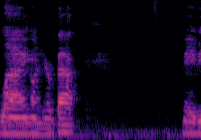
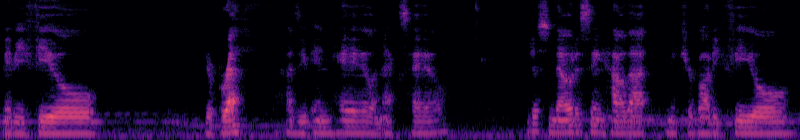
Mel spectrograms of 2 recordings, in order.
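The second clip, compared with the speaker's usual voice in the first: calm, unhurried guided-meditation voice; 3 dB quieter than usual. Real, not acted. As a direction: guide listeners gently, with long pauses between phrases.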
